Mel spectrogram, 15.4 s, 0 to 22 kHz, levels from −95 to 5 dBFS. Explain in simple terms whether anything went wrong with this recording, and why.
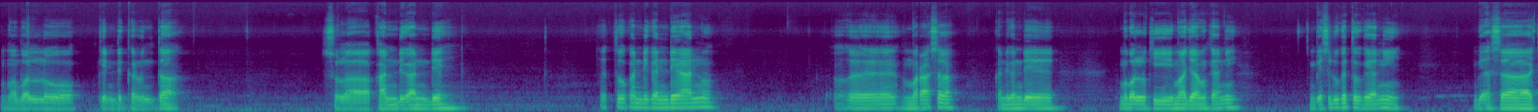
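Software likely squeezed part of the recording to fit a shorter length, playing it about 1.35 times faster while holding the pitch steady by cutting out tiny slices of sound. That is a time-stretched section, running from 8.44 to 14.1 seconds. Right at 8.44 the speech suddenly picks up pace without sounding any higher, and through that stretch it comes across as rushed.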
